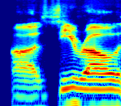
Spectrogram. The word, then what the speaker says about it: Xero: There's programs like Mango and Zero, that's spelled with an X, Xero.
